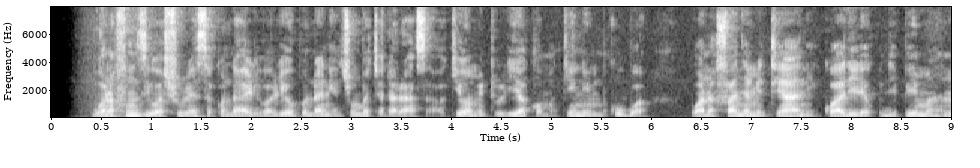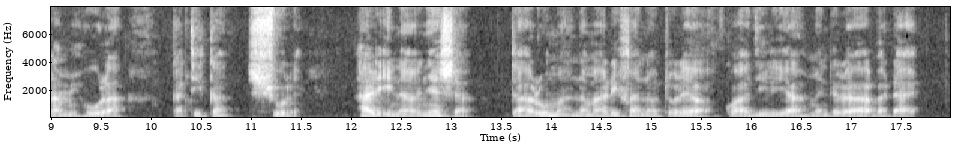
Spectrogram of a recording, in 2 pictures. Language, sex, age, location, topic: Swahili, male, 25-35, Dar es Salaam, education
